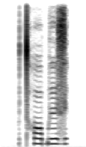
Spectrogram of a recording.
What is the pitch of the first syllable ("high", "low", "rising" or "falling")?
high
